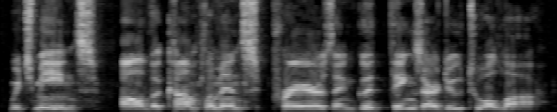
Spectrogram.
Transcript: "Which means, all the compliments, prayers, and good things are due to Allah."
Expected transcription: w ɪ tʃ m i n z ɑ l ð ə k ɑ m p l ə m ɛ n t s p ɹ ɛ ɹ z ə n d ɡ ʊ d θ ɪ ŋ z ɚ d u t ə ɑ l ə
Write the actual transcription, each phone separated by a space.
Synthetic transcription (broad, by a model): w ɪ tʃ m i n z ɑ l ð ə k ɑ m p l ə m ɛ n t s p ɹ ɛ ɹ z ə n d ɡ ʊ d θ ɪ ŋ z ɚ d u t ə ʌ l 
